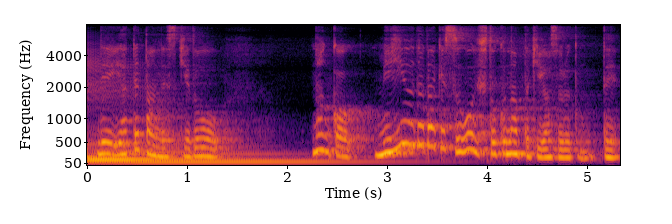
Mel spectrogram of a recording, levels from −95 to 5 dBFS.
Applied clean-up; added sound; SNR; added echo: none; Guitar; 6 dB; reverberation time 0.9 s.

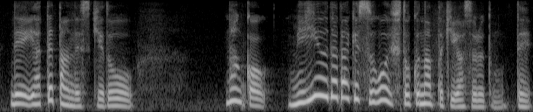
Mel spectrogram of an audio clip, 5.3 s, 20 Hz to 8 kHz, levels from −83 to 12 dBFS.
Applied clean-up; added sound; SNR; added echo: none; none; none; none.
